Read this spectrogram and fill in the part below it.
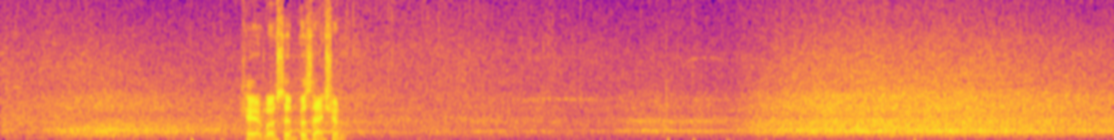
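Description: A large stadium crowd murmurs steadily, then swells into a louder roar.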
